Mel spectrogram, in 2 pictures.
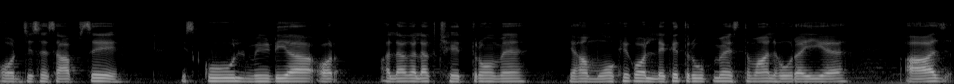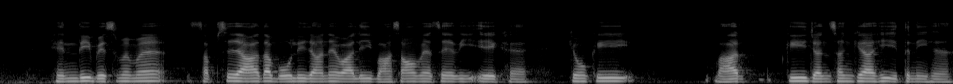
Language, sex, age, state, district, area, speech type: Hindi, male, 18-30, Madhya Pradesh, Gwalior, urban, spontaneous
